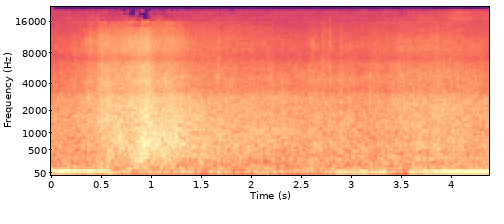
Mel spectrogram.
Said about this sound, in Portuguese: O oceano está a poucos metros à sua frente, refletindo o sol radiante, enquanto as ondas batem na terra firme.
